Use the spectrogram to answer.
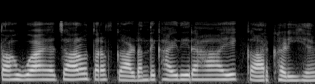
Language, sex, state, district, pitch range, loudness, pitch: Hindi, female, Uttar Pradesh, Varanasi, 195-220 Hz, -16 LUFS, 220 Hz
